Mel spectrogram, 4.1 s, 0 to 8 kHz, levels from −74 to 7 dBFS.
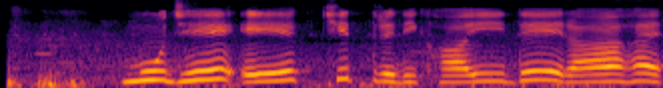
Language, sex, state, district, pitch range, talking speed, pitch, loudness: Hindi, female, Madhya Pradesh, Katni, 240-295 Hz, 100 wpm, 260 Hz, -13 LUFS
